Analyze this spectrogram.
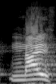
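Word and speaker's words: knife: उसमें होता है भाई ये नाइफ में के साइलेंट होगा क्यों होगा चुप ऐसे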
